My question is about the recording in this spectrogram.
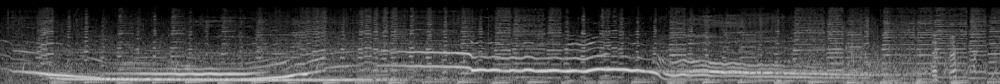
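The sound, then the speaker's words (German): Long, sliding whale moans rise and fall in pitch, fairly loud, over a steady rhythmic low thumping pulse that runs underneath throughout. “Hallo, Herr Wal. Schön, Sie zu sehen. Oh, wie bitte?”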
